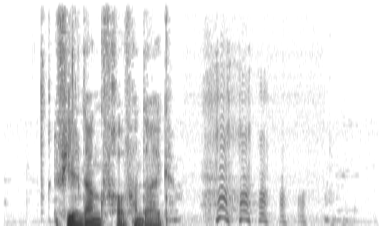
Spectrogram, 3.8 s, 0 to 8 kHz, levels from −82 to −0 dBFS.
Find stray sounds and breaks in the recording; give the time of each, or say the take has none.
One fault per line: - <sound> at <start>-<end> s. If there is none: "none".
- laugh at 2.0-3.1 s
